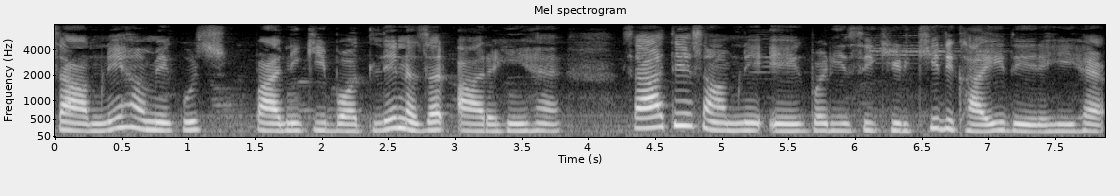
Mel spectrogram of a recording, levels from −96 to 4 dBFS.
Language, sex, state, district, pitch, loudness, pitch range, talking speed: Hindi, male, Chhattisgarh, Raipur, 200 Hz, -15 LUFS, 190-215 Hz, 160 wpm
